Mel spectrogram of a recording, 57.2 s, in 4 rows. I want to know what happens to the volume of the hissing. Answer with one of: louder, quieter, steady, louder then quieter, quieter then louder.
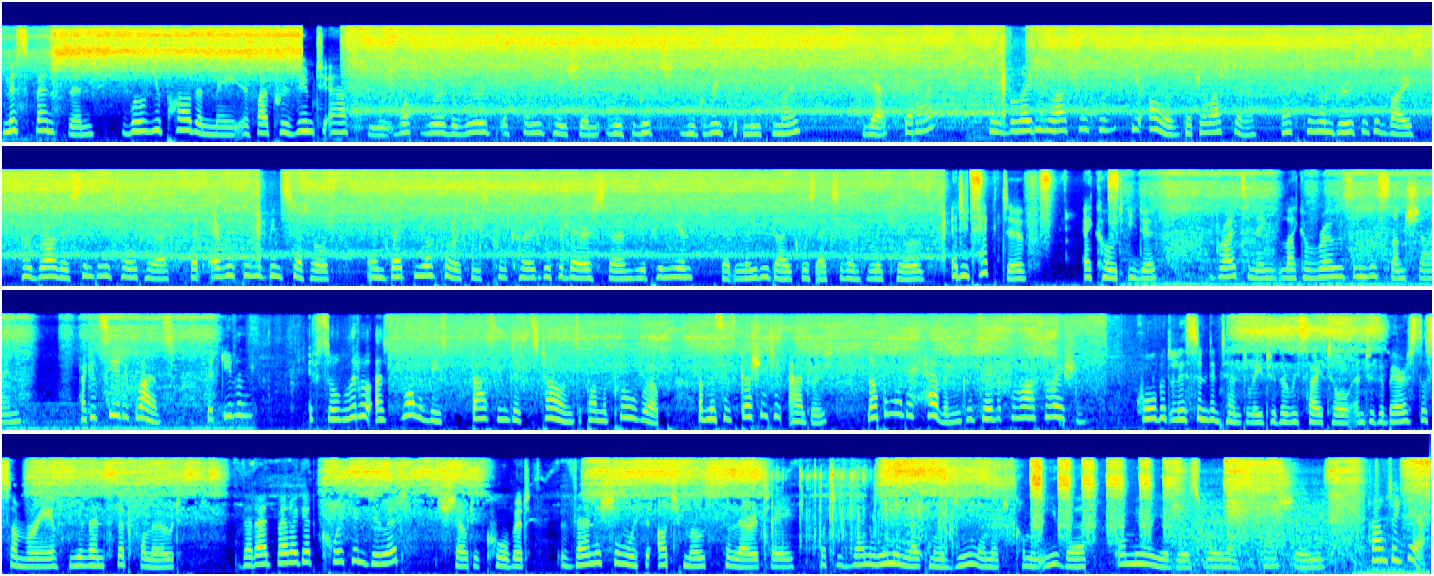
quieter then louder.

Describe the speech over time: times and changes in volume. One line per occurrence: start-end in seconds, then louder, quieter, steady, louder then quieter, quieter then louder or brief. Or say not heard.
0.0-44.7 steady
45.3-57.1 steady.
